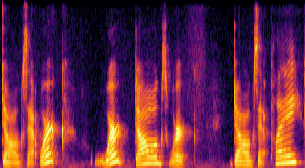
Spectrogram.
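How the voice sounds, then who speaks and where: A woman reading a children's picture book aloud in an expressive, deliberate way. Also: on the high side, very noisy. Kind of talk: read-aloud children's storybook narration.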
